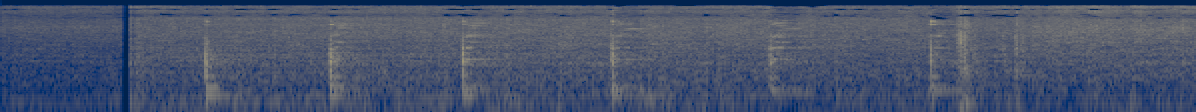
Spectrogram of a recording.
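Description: A sledgehammer strikes metal with sharp, ringing blows.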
